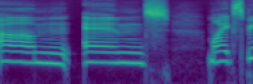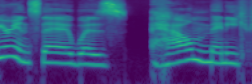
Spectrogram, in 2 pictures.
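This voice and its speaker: Dry and close with no echo, a woman's fairly high voice with an Australian accent shows ordinary pitch variation. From Canberra, Australia. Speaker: social media creator. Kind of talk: casual interview.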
